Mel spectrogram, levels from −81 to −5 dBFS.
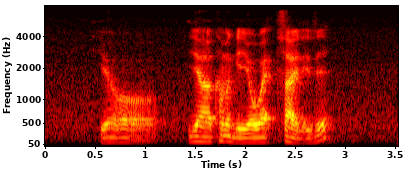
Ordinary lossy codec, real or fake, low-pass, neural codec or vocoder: none; real; 7.2 kHz; none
